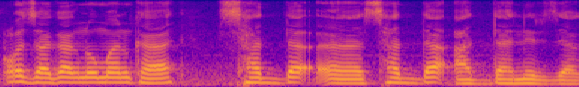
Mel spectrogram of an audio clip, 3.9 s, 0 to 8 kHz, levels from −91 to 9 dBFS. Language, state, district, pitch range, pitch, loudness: Kokborok, Tripura, West Tripura, 135-170 Hz, 155 Hz, -14 LUFS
